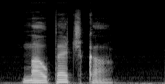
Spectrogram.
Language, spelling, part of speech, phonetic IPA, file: Polish, małpeczka, noun, [mawˈpɛt͡ʃka], Pl-małpeczka.ogg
